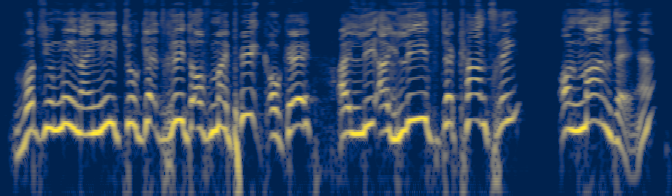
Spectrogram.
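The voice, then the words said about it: Put-on foreign accent. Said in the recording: “my accent”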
